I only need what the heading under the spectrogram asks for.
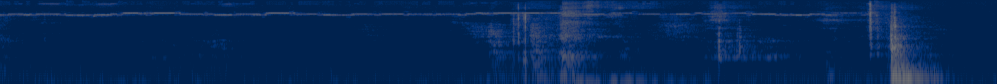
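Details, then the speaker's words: Raycon Everyday Earbuds case on a wireless charger: thin, steady high-pitched screeching squeal with a few thumps. It is coil whine from a faulty unit that rarely charged wirelessly; the replacement pair charged fine. "When I did for once somehow manage to get it charging wirelessly, it started making some weird noises, and I wasn't going to go with sleep with those next to me on my bedside table. Not sure if you guys can hear that, but do you hear that screeching noise?"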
